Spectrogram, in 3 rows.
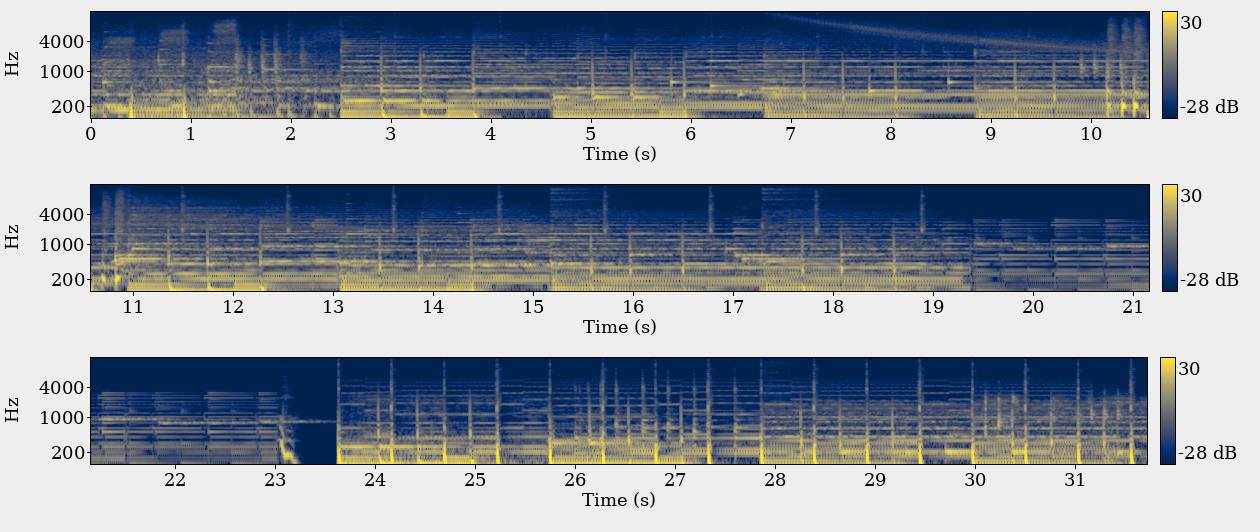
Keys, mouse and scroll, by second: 0.6 right click, 0.8 click, 1.2 shift+r, 1.6-3.6 middle drag, 3.6 click, 3.9 middle click, 4.5 shift+r, 4.7 scroll down 2, 4.8 middle click, 5.8 scroll down 1, 6.2 middle click, 6.5 scroll down 1, 6.7-7.7 middle drag, 7.7 click, 7.9 scroll up 2, 8.2-9.4 middle drag, 9.4 alt+z, 10.2 click, 10.6 alt+z, 11.5 click, 11.8 alt+z, 12.3 click, 12.7 alt+z, 12.9 click, 13.1 middle click, 13.3-15.0 scroll up 5, 13.6 shift+middle click, 15.0 shift+click, 15.5 shift+click, 16.3 shift+r, 16.6 scroll down 1, 16.8 middle click, 17.5 click, 17.7 scroll up 3, 18.0 middle click, 18.9 shift+click, 19.2 shift+click, 19.9 ctrl+z, 20.4 shift+click, 21.2 shift+click, 22.8 right click, 23.0 Tab, 23.1 scroll down 1, 23.3 Tab, 23.5 a, 24.7 right click, 25.6 Tab, 25.9 Tab, 26.2 a, 26.3-26.7 scroll down 3, 26.7 middle click, 27.3-27.7 scroll up 1, 27.7 middle click, 28.6 scroll down 1, 28.8 shift+middle click, 29.4 Tab, 29.6 click, 29.8 ctrl+a, 30.0 Tab, 30.5-31.5 right drag, 31.5 click.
